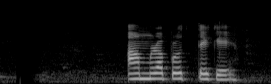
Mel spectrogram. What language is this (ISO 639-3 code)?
ben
